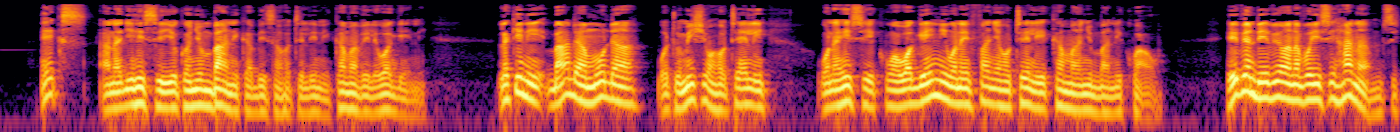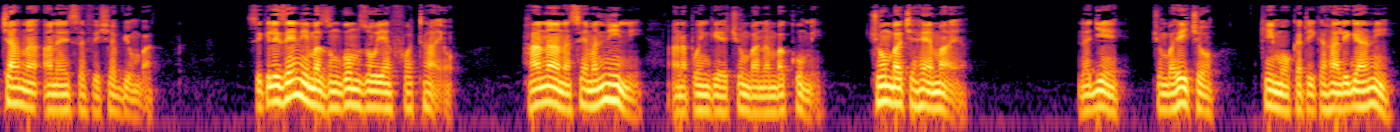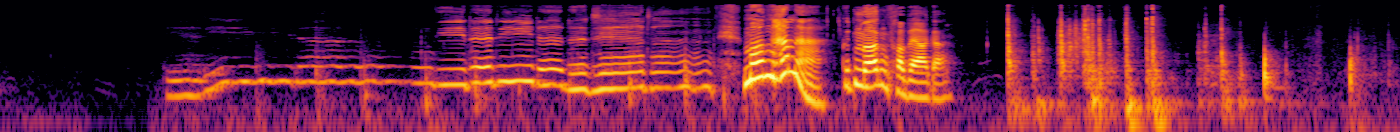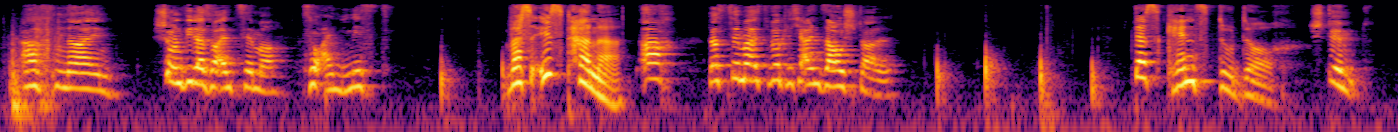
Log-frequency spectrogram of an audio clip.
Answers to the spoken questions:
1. tena shonvida anaona chumba ni kichafu
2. anasema chumba kimekaa kama bande la nguruwe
